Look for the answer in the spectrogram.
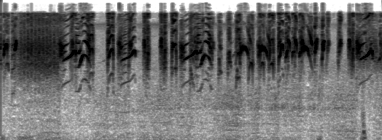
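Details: Javan cochoa lure song, a run of sharp high upslurred whistles and chirps in quick bursts, broken by short pauses.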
